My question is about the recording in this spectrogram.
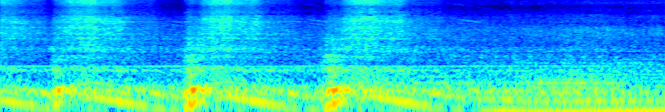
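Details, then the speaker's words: Cadillac Escalade with newly swapped Duramax diesel, first running, no security issue: three quick clean revs climbing and dropping back smoothly; throttle pedal works, normal throttle response. "But it stays running. There's no security, and the throttle pedal actually works. You can kind of hear it rev up."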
